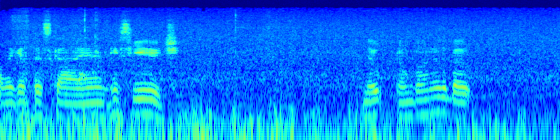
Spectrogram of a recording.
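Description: A fishing reel clicks as line is reeled in.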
